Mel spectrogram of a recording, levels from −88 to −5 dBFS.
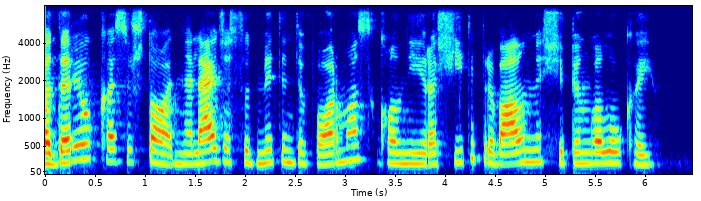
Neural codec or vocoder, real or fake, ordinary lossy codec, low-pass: none; real; Opus, 16 kbps; 7.2 kHz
